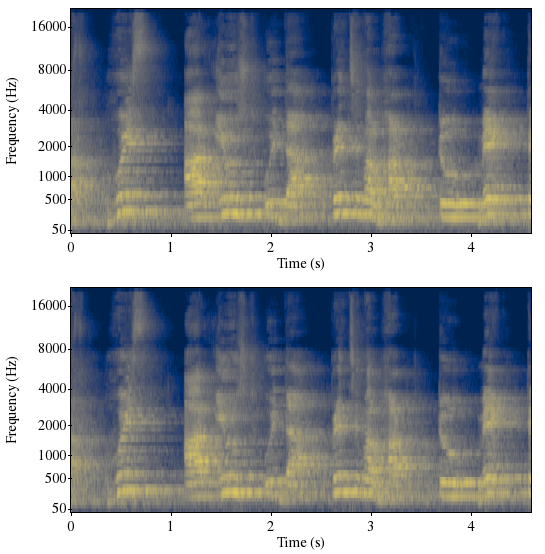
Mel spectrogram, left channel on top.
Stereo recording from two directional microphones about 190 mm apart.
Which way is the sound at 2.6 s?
25° right (ahead or behind).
